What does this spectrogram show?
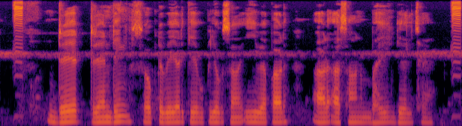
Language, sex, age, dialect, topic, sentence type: Maithili, male, 18-24, Eastern / Thethi, banking, statement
